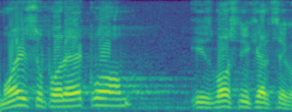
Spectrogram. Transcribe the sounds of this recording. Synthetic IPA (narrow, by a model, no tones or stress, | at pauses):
mojisupoɾeklom | izbosneixeɾt̪seɡo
